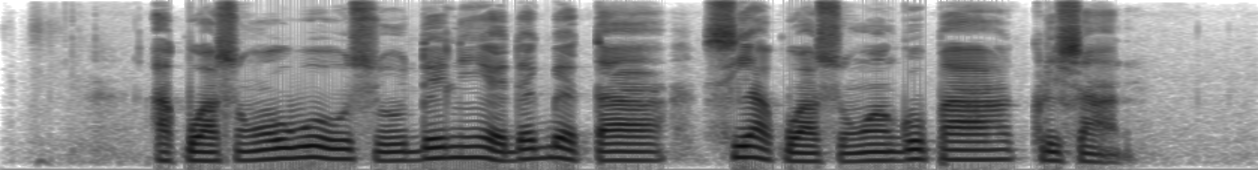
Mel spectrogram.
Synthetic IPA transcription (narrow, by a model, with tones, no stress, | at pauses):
a˨k͡pɔ˨a˨sũ˨w̃ɔ̃˧o˦wo˦˨o˧˦su˨de˦nĩ˦ɛ˦˨dɛ˨˦ɡ͡bɛ˦˨ta˧˦si˦a˦˨k͡po˨a˨sũ˨w̃ɔ̃˧˦ɡo˦pa˦kɾi˦ʃa˦˨n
